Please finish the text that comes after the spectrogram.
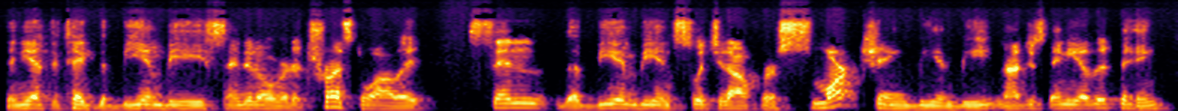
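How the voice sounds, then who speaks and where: A young man co-hosting a casual podcast, explaining things in a loose, animated way full of "like" and "you know what I'm saying". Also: fairly low pitch, a little fast, few pauses. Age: young adult. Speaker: podcast co-host. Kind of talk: casual chat.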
